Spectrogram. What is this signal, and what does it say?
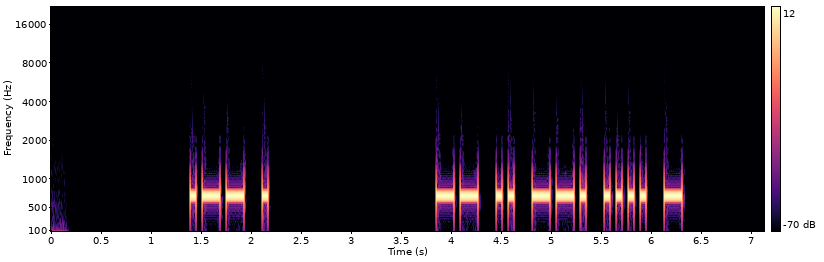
Morse code, heard as a keyed tone, about 20 wpm, 700 Hz. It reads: WE MIGHT
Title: 4x Word-Spacing - Sentences from Top 300 Words - 20wpm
